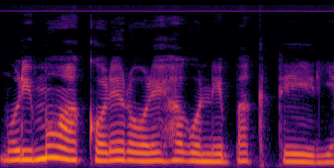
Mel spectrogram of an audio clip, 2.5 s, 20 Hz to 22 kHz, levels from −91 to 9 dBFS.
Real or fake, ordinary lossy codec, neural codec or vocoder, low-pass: real; none; none; 19.8 kHz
